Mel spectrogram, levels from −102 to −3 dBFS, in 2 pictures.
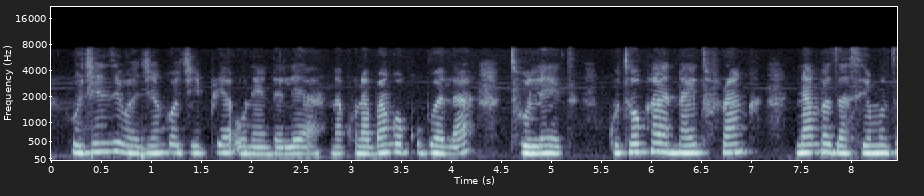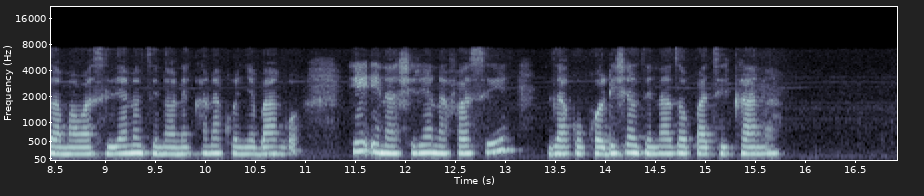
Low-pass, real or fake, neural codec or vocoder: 7.2 kHz; real; none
